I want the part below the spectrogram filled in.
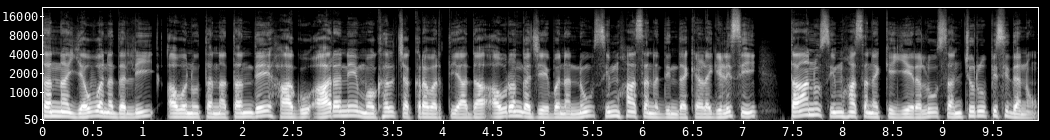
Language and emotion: Kannada, neutral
